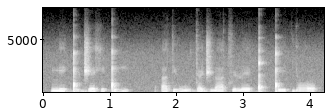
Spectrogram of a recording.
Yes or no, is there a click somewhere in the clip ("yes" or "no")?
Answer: yes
